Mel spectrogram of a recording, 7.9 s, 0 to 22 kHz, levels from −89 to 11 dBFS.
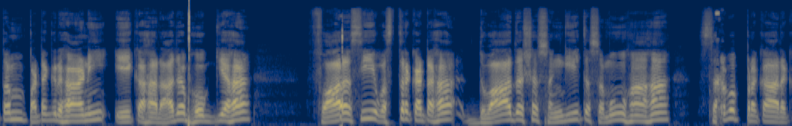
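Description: Bits in the compressed stream were flipped and the decoder played the damaged frames anyway, a corrupt frame decoded each time, so misread gains and codes put energy at the wrong frequencies. At 1.88 s, right after "पटगृहाणि एकः", a near full-scale blip cuts in. A loud squeak follows at 3.40–3.43 s, then a faint chirp around 4.54–4.59 s, well down at about -35 dBFS. At 7.16–7.27 s comes a stronger burst of noise, peaking at about -10 dBFS.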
